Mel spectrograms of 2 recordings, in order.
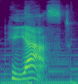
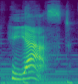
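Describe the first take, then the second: Both takes have the same delivery.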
